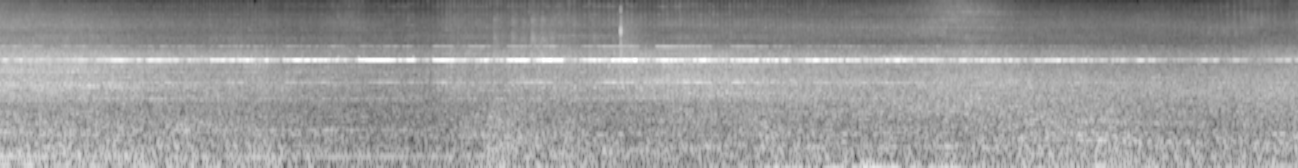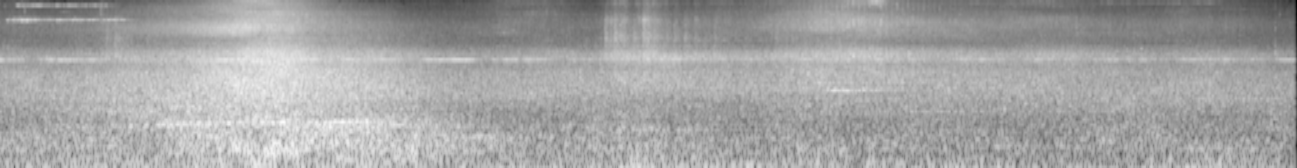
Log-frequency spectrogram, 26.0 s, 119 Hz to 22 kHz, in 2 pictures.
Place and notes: Sec., Xitun Rd., 台中市西屯區西墩里 - Under the highway
Traffic sound, Under the highway
Taichung City, Taiwan, 22 March 2017, ~13:00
